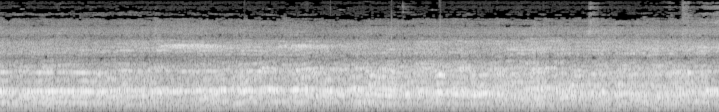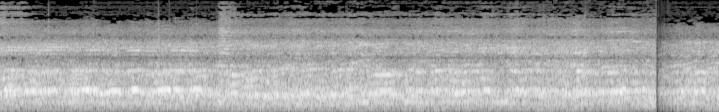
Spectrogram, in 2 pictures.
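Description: A crowd of people chatters in a busy echoing hall.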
